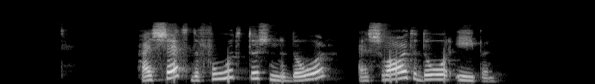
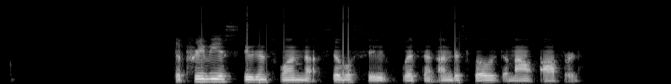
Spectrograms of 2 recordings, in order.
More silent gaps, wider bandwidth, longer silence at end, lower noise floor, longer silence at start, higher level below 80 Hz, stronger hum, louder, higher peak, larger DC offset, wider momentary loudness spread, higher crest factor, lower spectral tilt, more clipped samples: neither; first, 7.6 kHz vs 6.8 kHz; about the same, 1 s vs 0.95 s; about the same, -89 dBFS vs under -90 dBFS; second, 1.4 s vs 1.75 s; about the same, -64 dBFS vs -64 dBFS; neither; about the same, -17 LUFS vs -18 LUFS; about the same, -2 dBFS vs -2 dBFS; neither; first, 12 LU vs 9 LU; about the same, 18 dB vs 18 dB; second, -4 dB/octave vs -9 dB/octave; neither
